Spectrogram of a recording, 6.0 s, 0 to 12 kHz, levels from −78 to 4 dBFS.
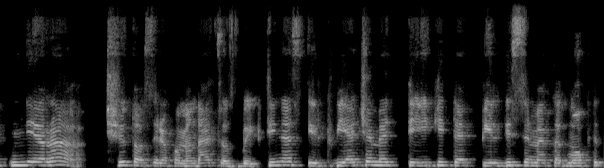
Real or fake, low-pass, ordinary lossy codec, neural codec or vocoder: real; 10.8 kHz; Opus, 32 kbps; none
